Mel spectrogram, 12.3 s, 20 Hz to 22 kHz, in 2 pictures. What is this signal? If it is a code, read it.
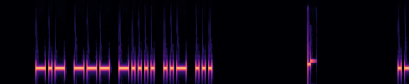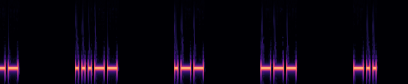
Morse code, heard as a keyed tone, about 25 wpm, spaced as for 13 wpm, 700 Hz. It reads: KO6US W3WOD
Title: USA Call Signs - 5 Characters - 6x Character Spacing - 25wpm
